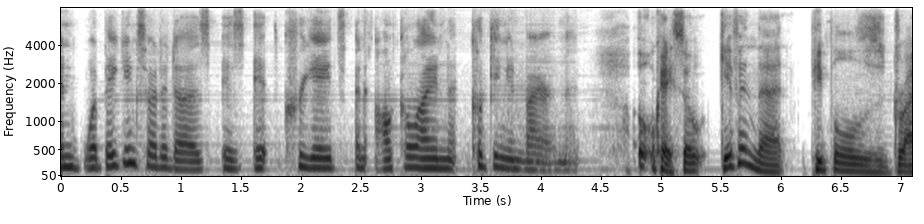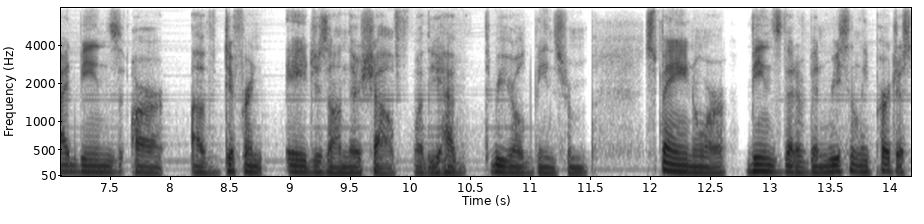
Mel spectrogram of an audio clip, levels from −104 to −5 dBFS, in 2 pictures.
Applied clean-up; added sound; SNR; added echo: neural separator model SepFormer DNS4.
